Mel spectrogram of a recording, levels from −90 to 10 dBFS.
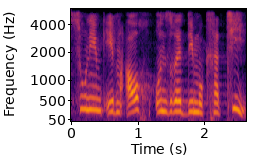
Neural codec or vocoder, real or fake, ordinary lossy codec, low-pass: codec, 24 kHz, 3.1 kbps, DualCodec; fake; none; 5.4 kHz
